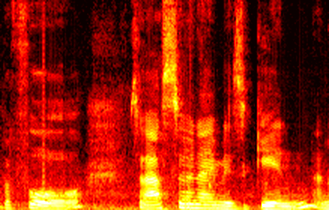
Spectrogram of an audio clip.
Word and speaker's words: Ginn: so our surname is gin and a lot of people mispronounce it as Jin so I was sort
